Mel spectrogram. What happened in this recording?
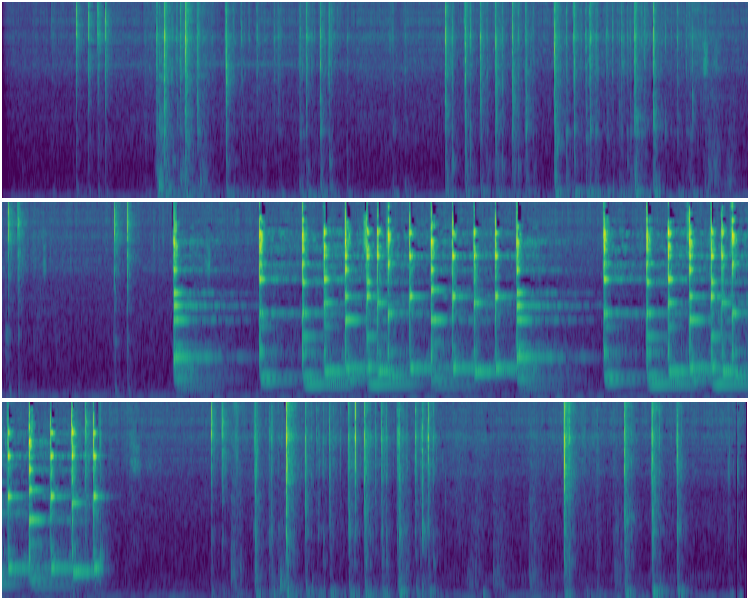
I was typing on the keyboard while the phone started ringing.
